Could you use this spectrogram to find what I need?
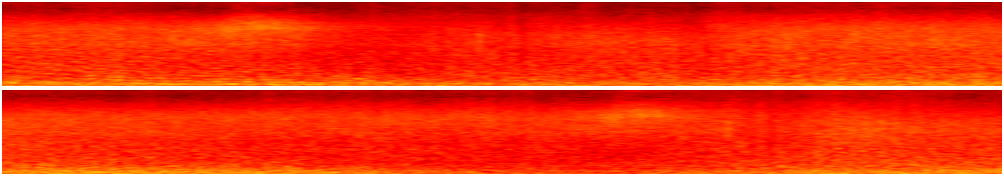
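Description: Guns fire rapid bursts.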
